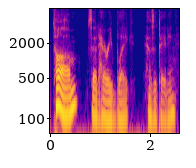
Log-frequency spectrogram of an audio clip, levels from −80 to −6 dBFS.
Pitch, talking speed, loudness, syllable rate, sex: 110 Hz, 115 wpm, -20 LUFS, 4.6 syllables/s, male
